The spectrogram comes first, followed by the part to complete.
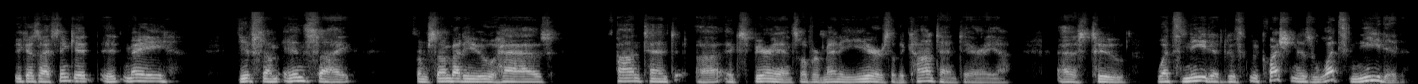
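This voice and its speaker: The background is quiet as a man talks at a fairly slow pace. His voice is somewhat breathy. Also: medium pitch for a man, ordinary pitch variation. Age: 80s+. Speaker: retired lawyer. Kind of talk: casual group discussion.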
